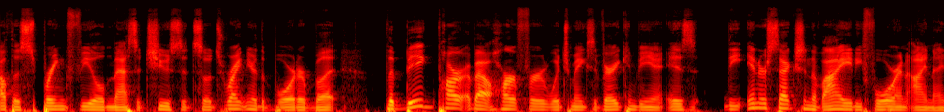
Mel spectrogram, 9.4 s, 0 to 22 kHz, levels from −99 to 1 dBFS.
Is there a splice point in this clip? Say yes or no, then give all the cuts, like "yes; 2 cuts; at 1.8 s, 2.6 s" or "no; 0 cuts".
no; 0 cuts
